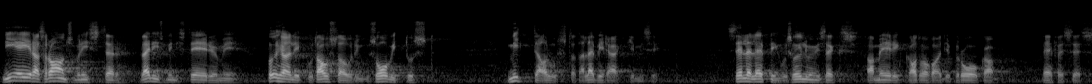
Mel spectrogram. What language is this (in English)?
Estonian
